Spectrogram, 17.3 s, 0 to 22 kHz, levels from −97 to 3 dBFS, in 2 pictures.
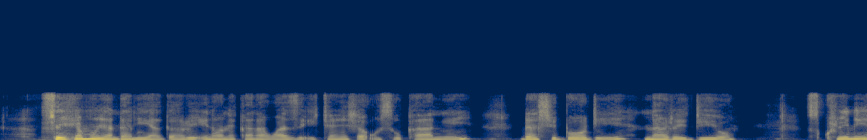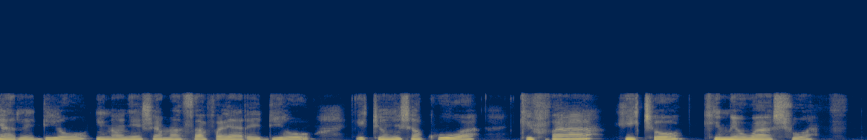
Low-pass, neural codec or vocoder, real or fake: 7.2 kHz; codec, 44.1 kHz, 2.6 kbps, SNAC; fake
